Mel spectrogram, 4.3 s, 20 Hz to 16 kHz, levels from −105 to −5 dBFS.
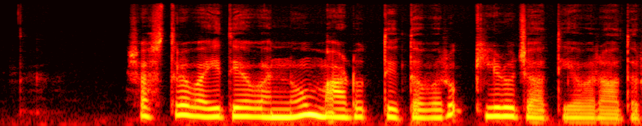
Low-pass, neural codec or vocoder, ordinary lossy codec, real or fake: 14.4 kHz; none; none; real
